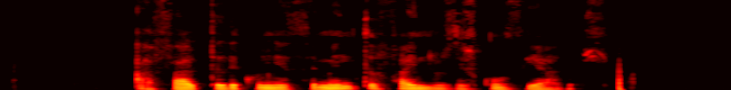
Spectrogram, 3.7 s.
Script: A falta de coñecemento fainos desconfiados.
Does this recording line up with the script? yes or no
yes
